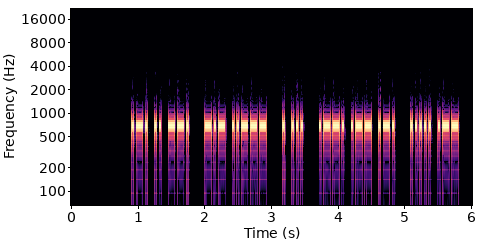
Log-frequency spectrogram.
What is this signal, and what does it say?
Morse code, heard as a keyed tone, about 35 wpm, 700 Hz. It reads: RIG K2 ES PWR 5W
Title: Practice QSO - Exchange 2 - Info - 35wpm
